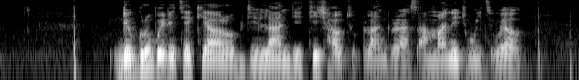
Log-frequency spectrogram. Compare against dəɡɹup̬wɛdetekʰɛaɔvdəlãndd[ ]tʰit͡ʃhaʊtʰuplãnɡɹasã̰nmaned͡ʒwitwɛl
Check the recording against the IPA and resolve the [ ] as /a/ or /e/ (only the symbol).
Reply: e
